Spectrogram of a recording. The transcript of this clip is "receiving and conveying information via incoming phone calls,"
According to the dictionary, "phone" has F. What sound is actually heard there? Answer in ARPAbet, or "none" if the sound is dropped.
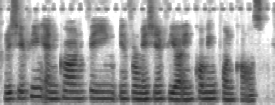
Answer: P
